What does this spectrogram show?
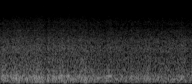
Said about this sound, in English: That is the sound of crashing waves. This weekend we're down in Rosarito, Mexico, enjoying Baja Beach Fest, and we are committed to keeping our episodes going.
